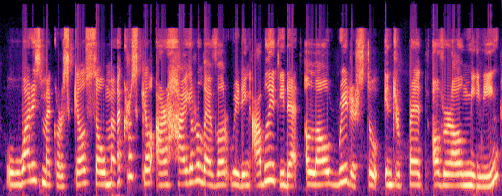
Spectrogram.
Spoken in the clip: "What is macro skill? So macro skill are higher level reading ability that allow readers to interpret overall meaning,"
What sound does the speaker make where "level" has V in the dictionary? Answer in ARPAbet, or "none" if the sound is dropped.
V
